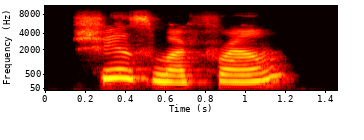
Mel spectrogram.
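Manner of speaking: drawn-out "she" and "friend", quick "is my". Teaching English sentence rhythm with she is my friend: stretch she and friend. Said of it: "शी को खींच रही हूँ, friend को खींच रही हूँ। इज माई, इन दोनों को मैं नहीं खींच रही".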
